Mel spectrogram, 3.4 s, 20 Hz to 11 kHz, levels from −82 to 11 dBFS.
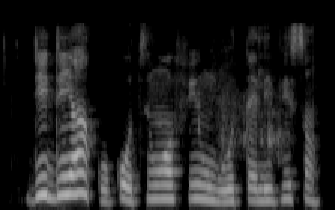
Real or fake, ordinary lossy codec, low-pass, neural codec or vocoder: real; AAC, 64 kbps; 7.2 kHz; none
